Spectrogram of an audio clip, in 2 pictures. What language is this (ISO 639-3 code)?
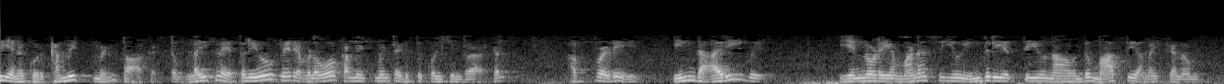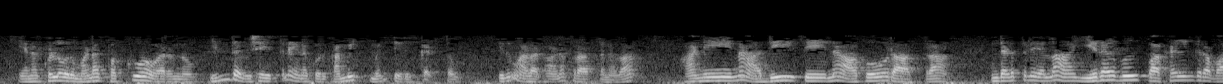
tam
